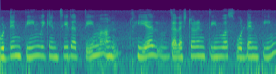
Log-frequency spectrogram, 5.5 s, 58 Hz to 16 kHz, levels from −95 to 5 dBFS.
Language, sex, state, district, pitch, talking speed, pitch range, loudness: English, female, Chandigarh, Chandigarh, 225 Hz, 175 wpm, 215-235 Hz, -20 LUFS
